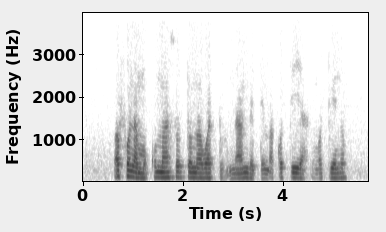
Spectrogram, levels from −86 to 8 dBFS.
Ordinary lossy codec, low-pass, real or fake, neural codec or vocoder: Opus, 16 kbps; 3.6 kHz; real; none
